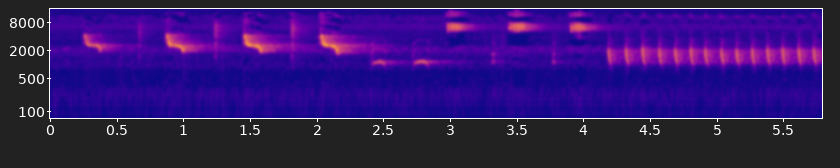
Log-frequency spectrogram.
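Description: Common nightingale singing: four sharp down-slurred whistles, a few low fluty notes and high thin ones, then a rapid, rattling series of about a dozen hard notes.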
